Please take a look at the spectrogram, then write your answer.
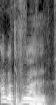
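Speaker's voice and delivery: very high, silly put-on head voice. Retelling own thought about buying a card: put-on inner voice. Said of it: "and that voice".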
